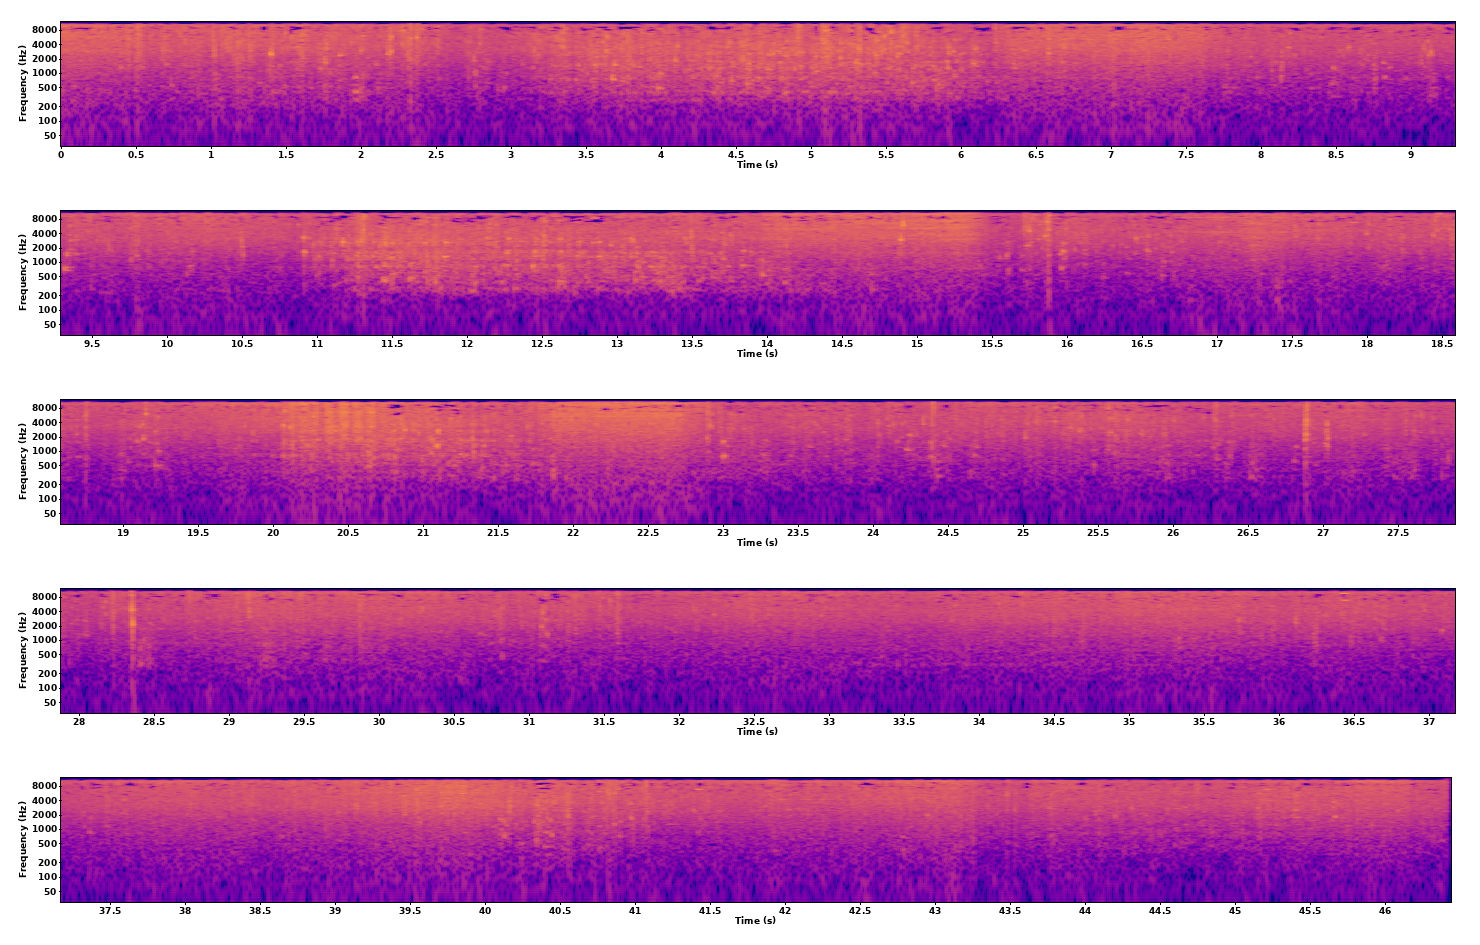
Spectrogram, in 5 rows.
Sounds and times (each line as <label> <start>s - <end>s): bubbles 0.0s - 31.3s
diver underwater among vegetation, rustling 0.0s - 46.4s
water gurgling 0.0s - 46.4s
faint breathing with regulator 14.1s - 15.5s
